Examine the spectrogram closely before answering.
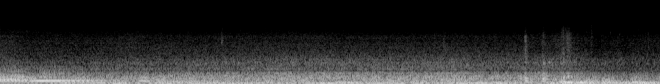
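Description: A Corvette C8's 6.2-litre V8 pulling hard, heard inside the cabin: its note rises slightly, then eases off about a second in, leaving a steady low rumble of tyre and road noise as the car runs toward the braking zone at about 35 mph.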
